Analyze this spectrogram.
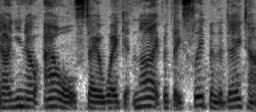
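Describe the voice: This plain reading aloud shows ordinary pitch variation.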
